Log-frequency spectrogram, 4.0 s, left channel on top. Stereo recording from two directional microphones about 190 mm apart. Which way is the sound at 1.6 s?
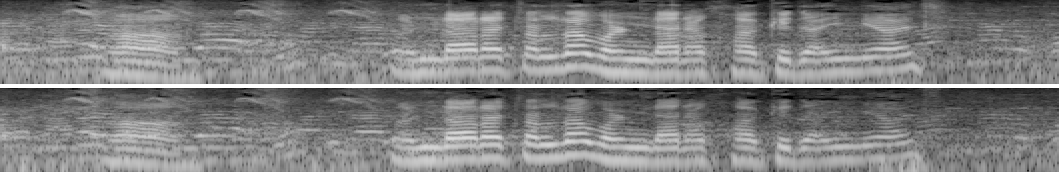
35° right (ahead or behind).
